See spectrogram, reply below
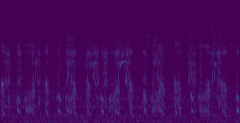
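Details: A chukar partridge's clucking chatter, dense short notes tumbling in an irregular stream with a few louder, ringing syllables among them.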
